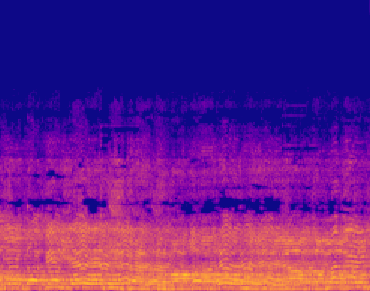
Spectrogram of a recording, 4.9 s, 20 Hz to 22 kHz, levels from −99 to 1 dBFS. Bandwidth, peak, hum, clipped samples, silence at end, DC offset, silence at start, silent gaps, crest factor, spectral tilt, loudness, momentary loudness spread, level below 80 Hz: 12 kHz; -8 dBFS; none; under 0.1%; 0 s; under 0.1%; 0 s; none; 12 dB; -3 dB/octave; -19 LUFS; 2 LU; -64 dBFS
